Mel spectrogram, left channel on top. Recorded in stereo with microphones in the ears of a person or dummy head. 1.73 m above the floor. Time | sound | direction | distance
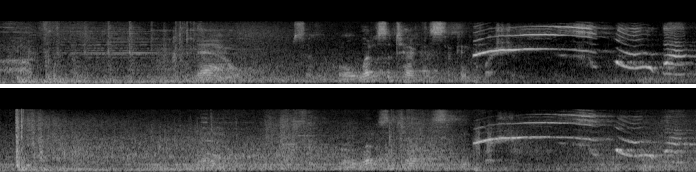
1.9 | a man speaking | 70° left (ahead or behind) | 4.5 m
4.7 | singing | 40° left (ahead or behind) | 1.8 m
